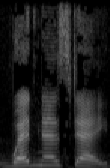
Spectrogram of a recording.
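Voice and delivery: "Wednesday" as wed-nes-day, every written sound heard; "Wednesday" sounded out just as it is spelled; spelling pronunciation. Shown as a demonstration. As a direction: pronounce the silent d in "Wednesday". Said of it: "think differently to spell a word than how we actually pronounce it".

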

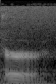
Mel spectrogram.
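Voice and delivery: "er" with the vowel of "her"; correct pronunciation. Shown as a demonstration. Teacher correcting how E R R is said, correct pronunciation. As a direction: say "er" to rhyme with fur. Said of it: "It's actually".

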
